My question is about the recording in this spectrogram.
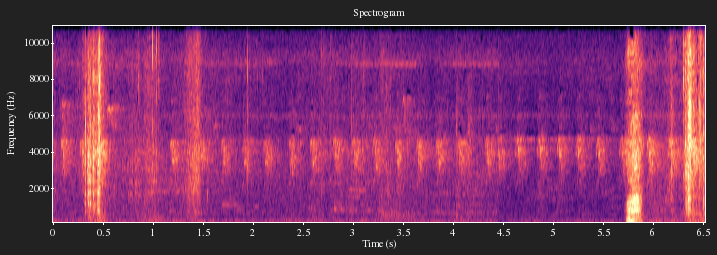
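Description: Faint, rapid, evenly repeated high chirping, about five a second, with a brief sharp handling noise about half a second in as a small red fruit is squeezed and pried open by hand.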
